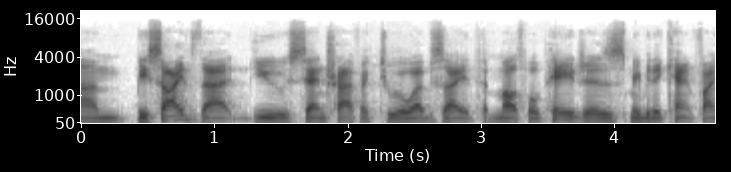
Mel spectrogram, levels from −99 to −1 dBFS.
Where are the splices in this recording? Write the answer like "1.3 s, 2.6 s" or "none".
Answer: 1.3 s, 3.0 s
